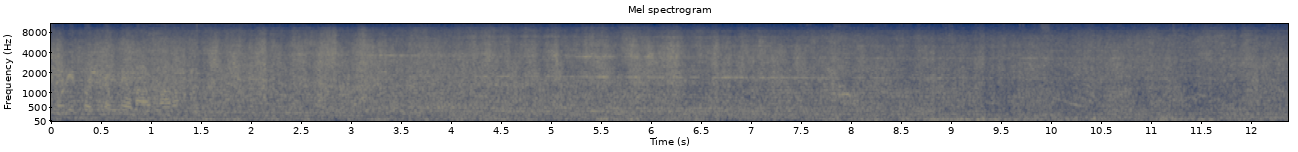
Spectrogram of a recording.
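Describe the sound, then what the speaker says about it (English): A Sun Country charter jet takes off from runway 30 left, its engines a broad, steady roar heard from a distance, with radio chatter over it throughout. "So Sun Country charter departing now to Waterloo"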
